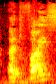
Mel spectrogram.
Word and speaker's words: advice: this video is incorrect advice spelled with a c and pronounced with an s sound is a noun but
